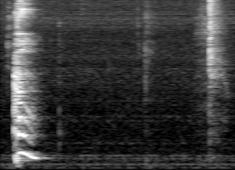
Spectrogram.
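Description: A woman clears her throat once, briefly, at the very start, the pitch dropping as it ends. The rest is quiet room tone with a faint steady hum.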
